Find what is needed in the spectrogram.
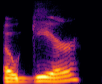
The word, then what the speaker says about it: Ogier: He is an Ogier, not an ogre.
